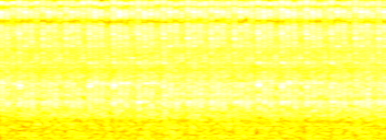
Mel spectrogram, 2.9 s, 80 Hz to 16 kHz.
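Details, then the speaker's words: Mazda 6 2.2 Skyactiv diesel with check engine light and no fault codes, idling unevenly with a light ticking knock about once a second over diesel clatter; engine shudders, misfiring; injectors suspected, not confirmed. "t there the engine is shuddering and jumping a lot. So hopefully you can hear that it's actually misfiring."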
